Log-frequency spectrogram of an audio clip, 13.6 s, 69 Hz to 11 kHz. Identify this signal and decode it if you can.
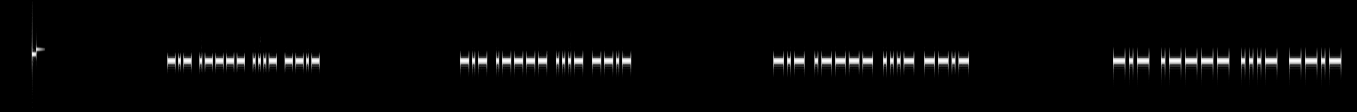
Morse code, heard as a keyed tone, about 37 wpm, 700 Hz. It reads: K1VQ K1VQ K1VQ K1VQ
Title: Speed Racing - USA 1x2 Call Signs 30wpm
